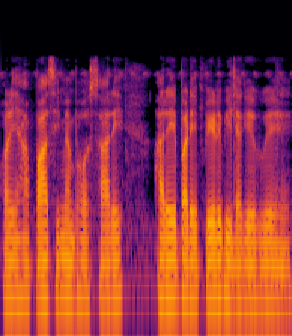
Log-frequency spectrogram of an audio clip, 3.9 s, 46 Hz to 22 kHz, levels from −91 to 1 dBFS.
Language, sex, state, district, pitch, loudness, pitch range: Hindi, male, Uttar Pradesh, Lalitpur, 90 Hz, -21 LUFS, 90-95 Hz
